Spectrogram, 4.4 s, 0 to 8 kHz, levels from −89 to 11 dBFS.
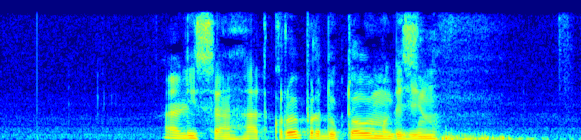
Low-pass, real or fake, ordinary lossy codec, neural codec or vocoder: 7.2 kHz; real; MP3, 64 kbps; none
